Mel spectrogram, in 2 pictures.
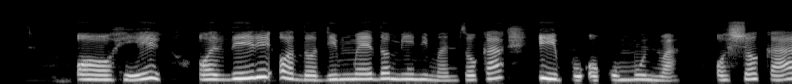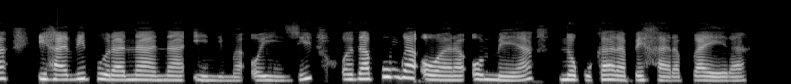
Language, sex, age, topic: Oshiwambo, female, 36-49, agriculture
